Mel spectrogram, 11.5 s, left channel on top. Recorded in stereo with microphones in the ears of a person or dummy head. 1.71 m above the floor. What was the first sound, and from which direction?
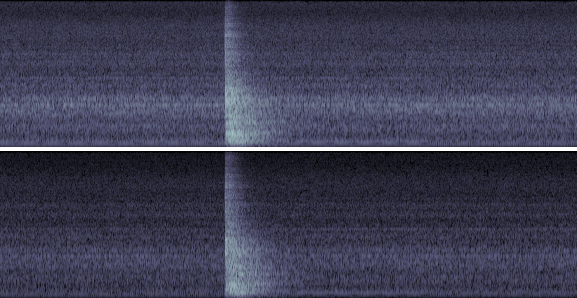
A door slam, 35° left (ahead or behind).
